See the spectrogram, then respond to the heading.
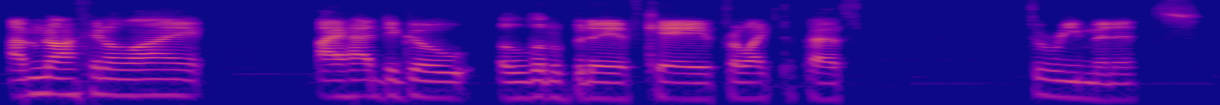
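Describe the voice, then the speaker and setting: A man chats casually as a tabletop game player. His voice is bright and close with a dry sound, over faint music. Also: mid-range voice, flat delivery, moderate pace, no echo. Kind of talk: casual chat.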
